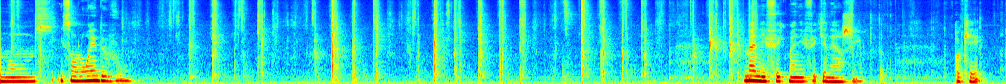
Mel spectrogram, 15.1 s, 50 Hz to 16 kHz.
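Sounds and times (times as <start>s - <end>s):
cards shuffled by hand: 1.7s - 11.4s, 12.9s - 15.0s.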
